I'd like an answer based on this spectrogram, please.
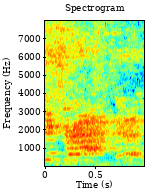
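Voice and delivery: tantrum-like angry voice. Arguing with the kiosk worker after being accused of yelling: throwing a tantrum. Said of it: "throwing a tantrum in a grocery store".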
